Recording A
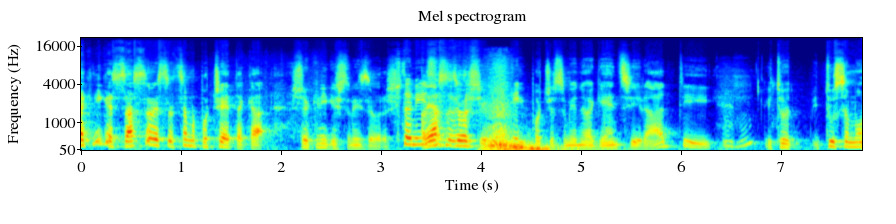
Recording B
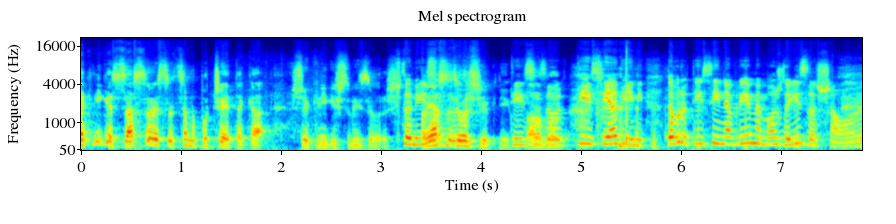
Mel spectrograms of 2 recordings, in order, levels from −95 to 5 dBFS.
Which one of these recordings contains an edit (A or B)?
A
